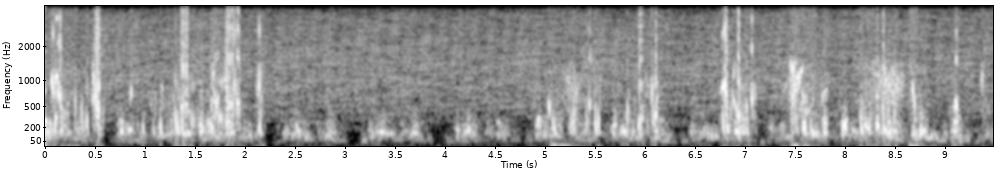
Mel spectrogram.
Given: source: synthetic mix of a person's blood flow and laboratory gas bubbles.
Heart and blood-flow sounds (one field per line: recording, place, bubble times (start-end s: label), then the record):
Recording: Doppler ultrasound of blood flow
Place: precordium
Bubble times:
0.00-0.59 s: bubbles
0.83-1.98 s: bubbles
2.10-2.21 s: bubbles
5.00-5.59 s: bubbles
5.77-6.16 s: bubbles
6.73-7.13 s: bubbles
7.36-7.85 s: bubbles
8.13-8.59 s: bubbles
8.64-8.84 s: bubbles
9.07-9.16 s: bubbles
9.35-9.42 s: bubbles
From the record:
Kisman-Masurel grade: 332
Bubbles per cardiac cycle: rolling drumbeat, 9 or more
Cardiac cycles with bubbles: 50 to 99%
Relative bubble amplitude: moderate (0.250 to 0.450)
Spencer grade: 3 (all of the cardiac periods contain showers or single bubble signals, but not dominating or overriding the cardiac motion signals)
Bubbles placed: only in the low amplitude regions of the cardiac cycle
